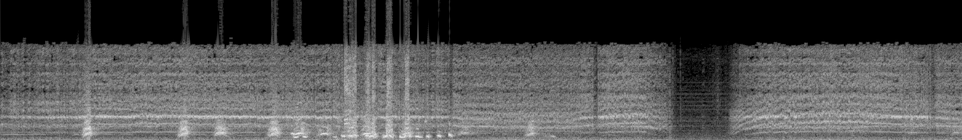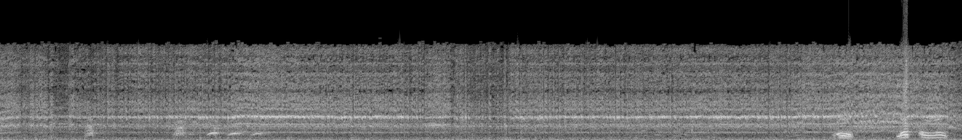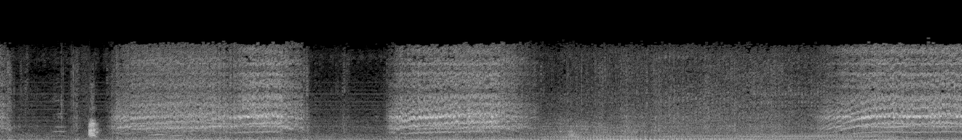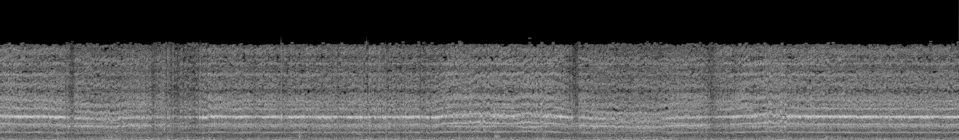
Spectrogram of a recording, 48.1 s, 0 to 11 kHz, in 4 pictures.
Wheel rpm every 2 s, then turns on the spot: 160, 160, 160, 160, 70, 160, 160, 160, 160, 160, 160, 160, 40, 140, 50, 60, 20, 90, 160, 160, 160, 160, 160, 160.
32-34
